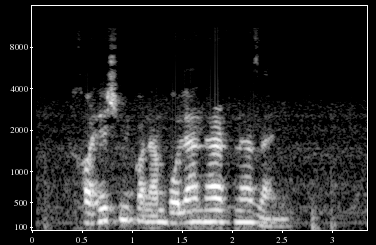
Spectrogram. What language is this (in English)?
Persian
